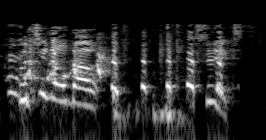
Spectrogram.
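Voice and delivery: squealed challenge, high and laughing; high hype voice. Acted. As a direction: yelp it up high through laughter. Hyping the Thick Six crew.

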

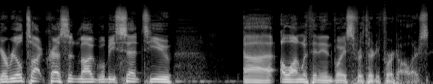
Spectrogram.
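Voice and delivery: ordinary delivery

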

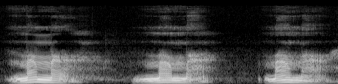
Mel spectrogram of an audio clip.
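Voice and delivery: deep crowd-grumble drone; mock murmuring. Shown as a demonstration. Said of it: "They start murmuring".

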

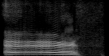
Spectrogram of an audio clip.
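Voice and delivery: high, loud drawn-out shout; hammed-up war cry; mock battle cry. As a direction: holler it like swinging through trees. Mimics the yell while swinging.

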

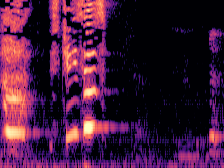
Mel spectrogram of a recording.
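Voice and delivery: big gasp, then high, loud squeal; drawn-out, high-pitched astonished cry; shocked realisation. Acted. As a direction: gasp and blurt it in hammed-up shock. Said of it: "you sit there and you think".

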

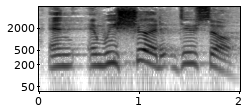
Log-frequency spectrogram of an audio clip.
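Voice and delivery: usual speaking voice

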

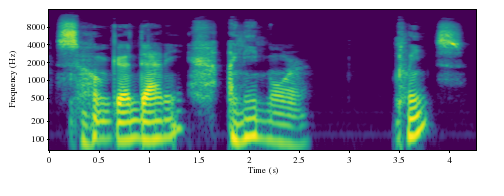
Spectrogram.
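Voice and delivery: breathy whispered begging; whispered pleading. Acted. Begging her lover in whisper.

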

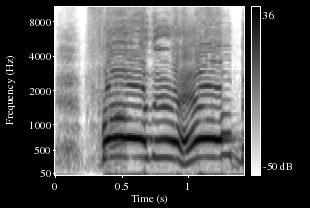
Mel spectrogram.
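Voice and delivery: high, loud desperate cry for help; a son being electrocuted shouts to his father, loud and high; crying out for daddy. Retold or imitated. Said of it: "and he's crying".

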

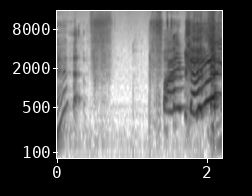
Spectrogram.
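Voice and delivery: hesitant, then comically high and loud; sheepish high squeak. Retold or imitated. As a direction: voice shoots way up on the answer. Acts out his nervous height answer.

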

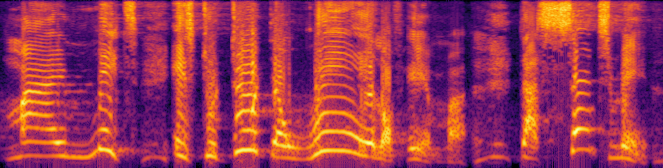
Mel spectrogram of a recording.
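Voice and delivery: loud, high declaiming, key words stretched out; full-force preaching. Real, not acted. Preacher declaring God's will to the congregation, full-force preaching. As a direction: drive each phrase home with rising force.

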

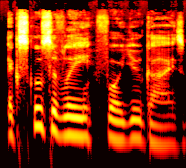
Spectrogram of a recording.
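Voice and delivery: ordinary talk

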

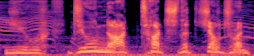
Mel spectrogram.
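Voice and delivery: slow, high, tearful fury; protecting his children through tears; furious, choked warning. Acted. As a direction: bite out each word in rage. Father defends his children.

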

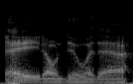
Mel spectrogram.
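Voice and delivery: hushed mock demon; soft mock darkness. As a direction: murmur it in the darkness voice. Imitating darkness too.

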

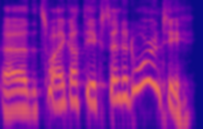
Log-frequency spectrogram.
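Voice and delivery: high, nervous corporate stammer; a flustered high-pitched executive. Acted. GM holds executive voice.

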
